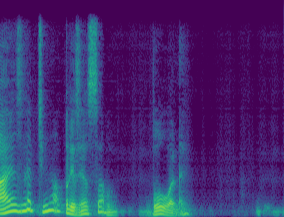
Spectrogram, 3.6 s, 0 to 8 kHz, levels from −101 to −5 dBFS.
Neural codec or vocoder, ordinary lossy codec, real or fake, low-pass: codec, 16 kHz, 0.5 kbps, FreqCodec, larger model; none; fake; 7.2 kHz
